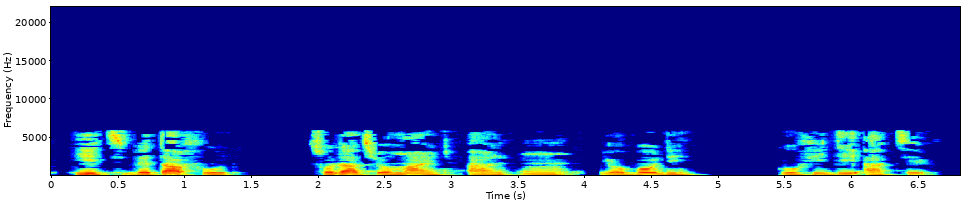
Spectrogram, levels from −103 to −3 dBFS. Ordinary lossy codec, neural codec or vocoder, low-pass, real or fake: MP3, 24 kbps; none; 7.2 kHz; real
